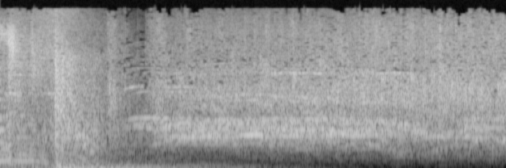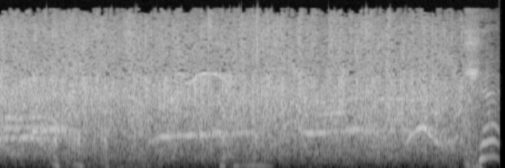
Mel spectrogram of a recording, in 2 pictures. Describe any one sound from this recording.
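A large crowd cheers, whistles and applauds.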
